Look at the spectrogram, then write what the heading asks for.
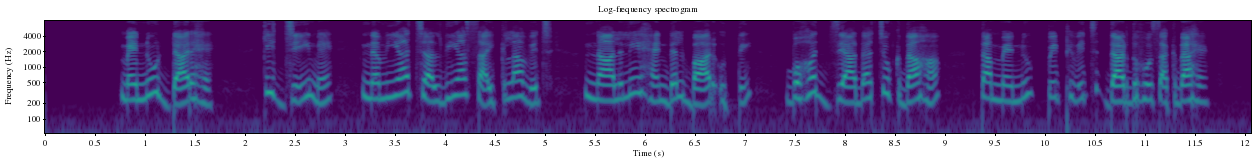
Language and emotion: Punjabi, fearful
